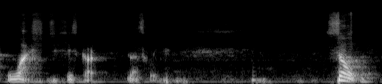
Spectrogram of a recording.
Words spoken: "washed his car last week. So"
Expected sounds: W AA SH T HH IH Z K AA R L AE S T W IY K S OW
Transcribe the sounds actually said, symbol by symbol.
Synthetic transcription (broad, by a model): W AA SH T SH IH S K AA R L AE S T W IY K S OW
